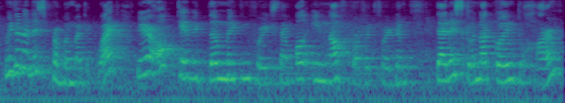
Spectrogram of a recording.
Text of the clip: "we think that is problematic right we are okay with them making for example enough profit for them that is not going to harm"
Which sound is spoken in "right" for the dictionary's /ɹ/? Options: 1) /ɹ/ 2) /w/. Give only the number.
2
